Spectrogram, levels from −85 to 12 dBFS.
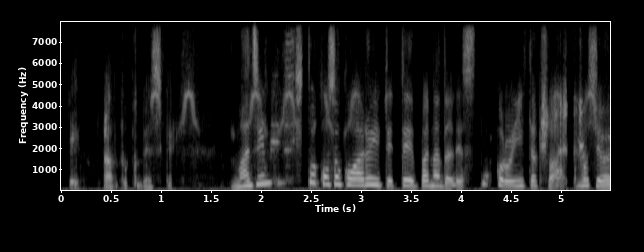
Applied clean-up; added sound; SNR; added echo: neural diffusion model UNIVERSE++.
